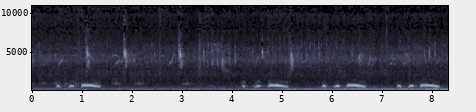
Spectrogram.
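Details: Spotted dove recorded while being trapped, a wild bird calling: repeated phrases of two short clipped notes followed by a longer, drawn-out descending coo, about four phrases, over a steady low background hum.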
